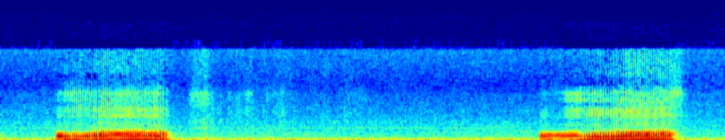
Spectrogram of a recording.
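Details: Boston terrier snoring while asleep indoors: two rough, buzzing snore breaths about a second long each, separated by roughly four seconds of quiet breathing, the second one starting with a brief rising whistle.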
